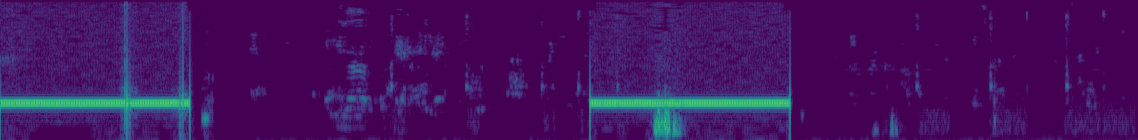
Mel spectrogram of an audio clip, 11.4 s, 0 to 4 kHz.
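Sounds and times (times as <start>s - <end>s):
long steady telephone hold tones while waiting for an agent: 0.0s - 2.0s, 5.9s - 7.9s.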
